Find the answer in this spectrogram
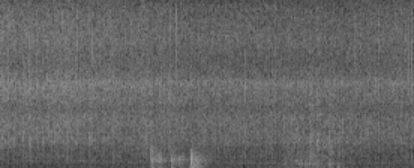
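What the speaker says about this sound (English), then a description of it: "we're gonna just put all the tofu in here" Tofu pieces frying in hot oil in a pan give a steady, close sizzle throughout, with a few brief louder crackling bursts in the middle as the pieces hit the oil and settle.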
